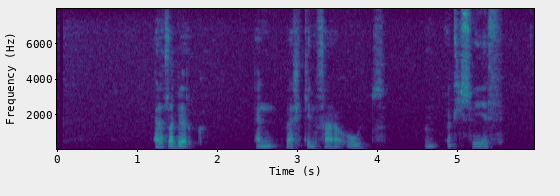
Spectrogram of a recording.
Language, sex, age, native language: Icelandic, male, 40-49, Icelandic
